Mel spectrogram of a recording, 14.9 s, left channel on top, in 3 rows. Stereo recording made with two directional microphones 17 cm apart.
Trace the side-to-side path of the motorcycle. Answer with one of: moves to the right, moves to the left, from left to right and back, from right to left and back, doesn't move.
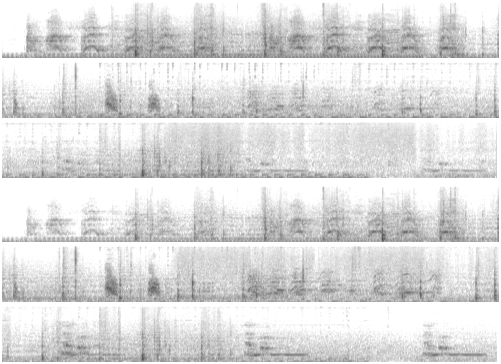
doesn't move.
